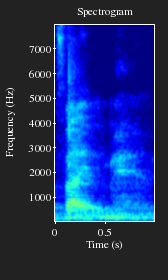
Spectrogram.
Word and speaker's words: Zwei: It's Zwei, isn't it? I'm mispronouncing it. What I was. It's two? What's two? It's in Zwei. that Zwei. language of yours. Zwei. Yeah, alright, that's the way to say it.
